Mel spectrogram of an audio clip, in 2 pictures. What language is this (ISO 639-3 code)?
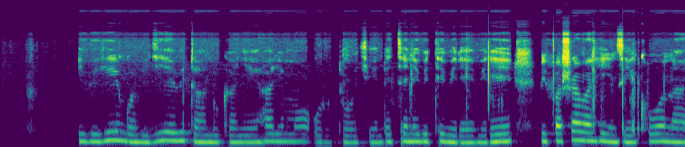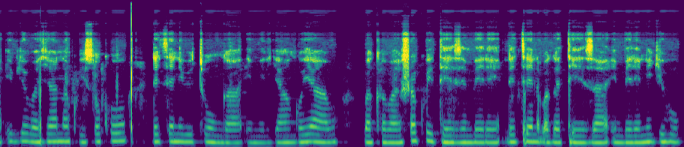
kin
